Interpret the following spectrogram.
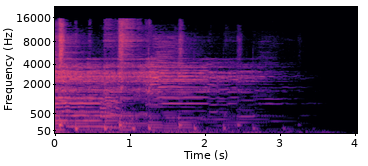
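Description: Hard rock band with electric guitar, bass and drums fading out at the end of a song, dying away to silence just before the end.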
